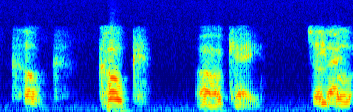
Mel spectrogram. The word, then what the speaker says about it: Koch: It's pronounced Coke.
